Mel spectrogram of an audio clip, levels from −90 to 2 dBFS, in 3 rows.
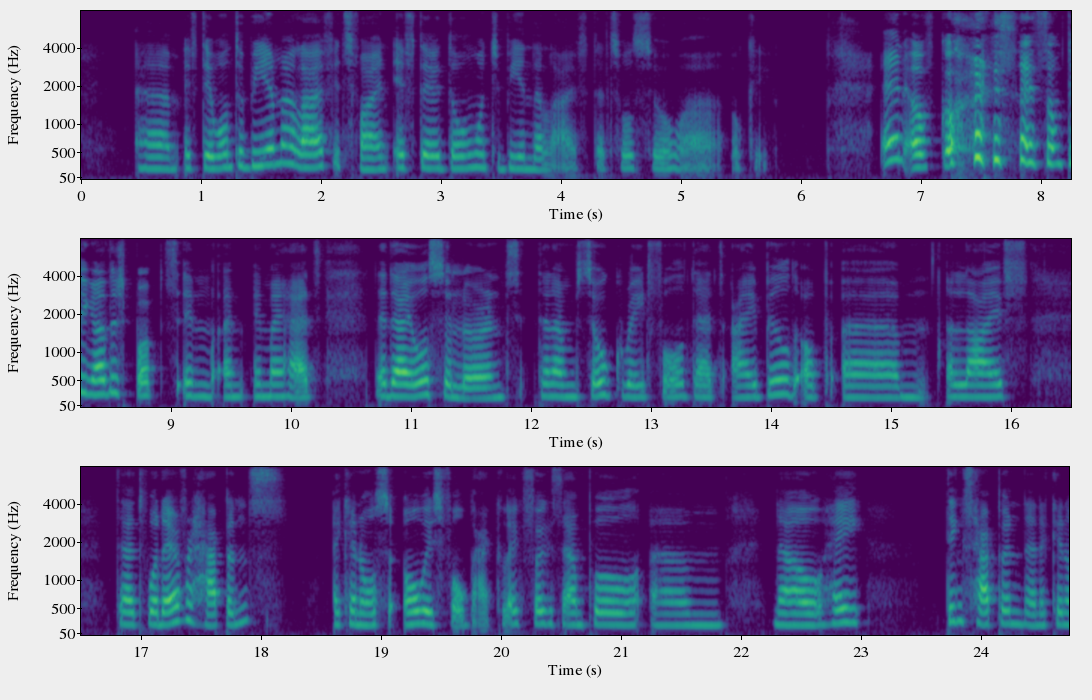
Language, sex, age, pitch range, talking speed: English, female, 20-39, 205-250 Hz, 170 wpm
